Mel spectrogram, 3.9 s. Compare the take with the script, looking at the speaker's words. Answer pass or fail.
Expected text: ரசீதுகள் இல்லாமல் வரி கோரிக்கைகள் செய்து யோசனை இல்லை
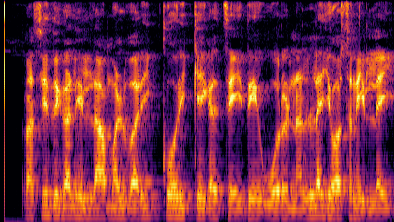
fail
